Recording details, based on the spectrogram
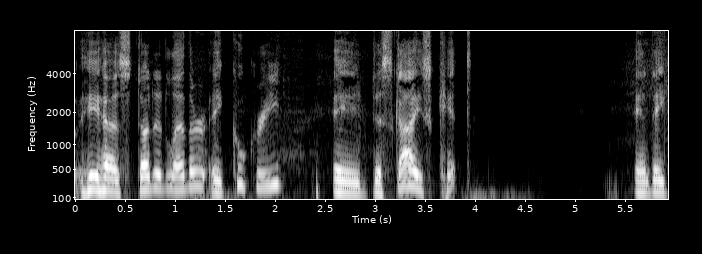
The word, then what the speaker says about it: kukri: It's spelled K U K R I.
